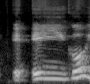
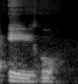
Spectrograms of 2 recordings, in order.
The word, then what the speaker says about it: Eigo: El idioma inglés es ego. Eigo y se pronuncia ego. ¿Ay? Suena ego, ¿no? Como que tiene mucho ego.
